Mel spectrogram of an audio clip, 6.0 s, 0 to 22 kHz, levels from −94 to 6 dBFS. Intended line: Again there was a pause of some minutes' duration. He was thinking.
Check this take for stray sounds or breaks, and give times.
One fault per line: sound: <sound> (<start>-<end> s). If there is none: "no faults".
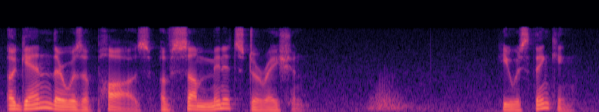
sound: sigh (3.6-4.5 s)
